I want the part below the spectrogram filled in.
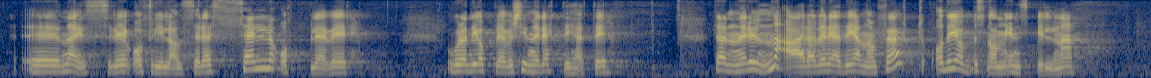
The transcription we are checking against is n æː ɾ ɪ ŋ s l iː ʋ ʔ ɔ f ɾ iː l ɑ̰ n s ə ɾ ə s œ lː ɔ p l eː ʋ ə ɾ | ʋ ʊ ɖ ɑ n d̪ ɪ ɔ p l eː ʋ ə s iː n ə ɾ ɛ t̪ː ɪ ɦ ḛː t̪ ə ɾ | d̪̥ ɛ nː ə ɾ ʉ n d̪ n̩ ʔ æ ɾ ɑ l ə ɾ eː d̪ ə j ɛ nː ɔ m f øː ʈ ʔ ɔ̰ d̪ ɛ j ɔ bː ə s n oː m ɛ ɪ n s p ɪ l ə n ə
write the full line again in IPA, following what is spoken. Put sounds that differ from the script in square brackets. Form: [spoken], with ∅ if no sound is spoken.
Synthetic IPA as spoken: n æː ɾ ɪ ŋ s l iː ʋ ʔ ɔ f ɾ iː l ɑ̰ n s ə ɾ ə s [ɛ] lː ɔ p l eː ʋ ə ɾ | ʋ ʊ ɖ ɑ n d̪ ɪ ɔ p l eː ʋ ə [ʂ] iː n ə ɾ ɛ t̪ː ɪ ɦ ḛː t̪ ə ɾ | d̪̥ ɛ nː ə ɾ ʉ n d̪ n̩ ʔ æ ɾ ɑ l ə ɾ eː d̪ ə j ɛ nː ɔ m f øː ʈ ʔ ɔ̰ d̪ ɛ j ɔ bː ə s n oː m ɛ ɪ n s p ɪ l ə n ə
